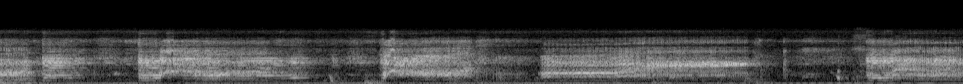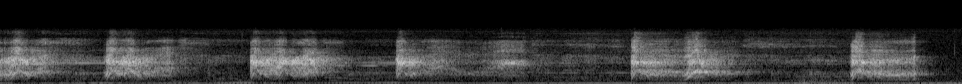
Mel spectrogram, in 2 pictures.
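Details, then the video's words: A Staffordshire Bull Terrier, hearing his own growl played on TV, growls and grumbles in rough, rising bursts, with brief yips between. "Staffordshire Bull Terrier"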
